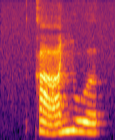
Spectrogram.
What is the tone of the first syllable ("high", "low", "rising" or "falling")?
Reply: low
